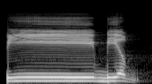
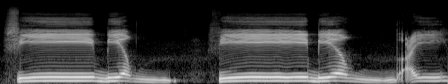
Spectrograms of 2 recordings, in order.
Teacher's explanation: Sifat rakhwahnya tak ada. Buktinya bunyi-nya ini tertahan sejenak sebelum melafalkan ain.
